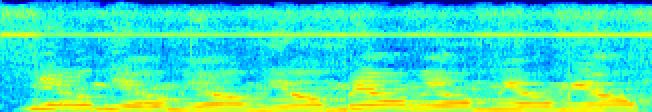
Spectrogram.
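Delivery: high, loud meowing like a cat; nervous cat voice. Acted. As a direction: meow up high to amuse the baby. Repeated meowing to amuse baby.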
